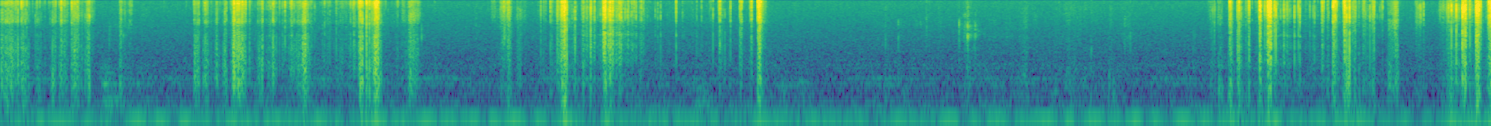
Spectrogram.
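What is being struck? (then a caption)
Dried wheat gluten ring (fu) scraped with metal tweezers. Metal tweezers scrape inside the hole of a dry, porous dried wheat gluten ring (fu) held in a gloved hand. The result is bursts of bright, crisp scratching and crunching, with a quieter stretch in the middle before the scraping picks up again toward the end.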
